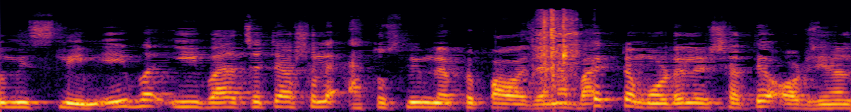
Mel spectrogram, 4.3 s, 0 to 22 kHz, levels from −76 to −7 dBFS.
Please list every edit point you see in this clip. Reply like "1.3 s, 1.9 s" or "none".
2.9 s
